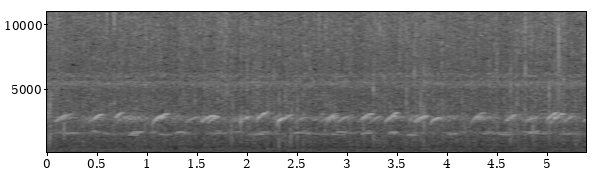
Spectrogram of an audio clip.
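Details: Big Island, Hawaii coqui frogs calling through tropical rain: rhythmic, overlapping chirps, each a low note then a bright upswept higher note, steady and continuous over gentle rain noise.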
